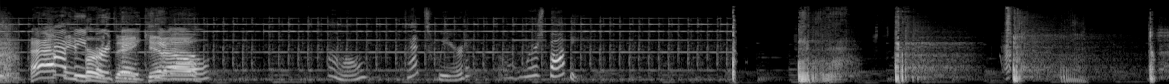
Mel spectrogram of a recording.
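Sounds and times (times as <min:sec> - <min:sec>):
speech: 0:00.3 - 0:02.2, 0:03.3 - 0:06.0
fart putty squelching: 0:08.0 - 0:09.1, 0:10.0 - 0:11.1.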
